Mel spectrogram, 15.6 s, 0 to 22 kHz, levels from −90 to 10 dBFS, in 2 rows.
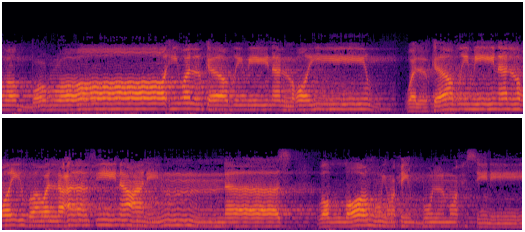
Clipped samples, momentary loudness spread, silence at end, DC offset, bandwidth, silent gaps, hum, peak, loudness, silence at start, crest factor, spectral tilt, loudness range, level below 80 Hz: under 0.1%; 10 LU; 0 s; under 0.1%; 7.2 kHz; none; none; -6 dBFS; -22 LUFS; 0 s; 18 dB; -1.5 dB/octave; 5 LU; -60 dBFS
